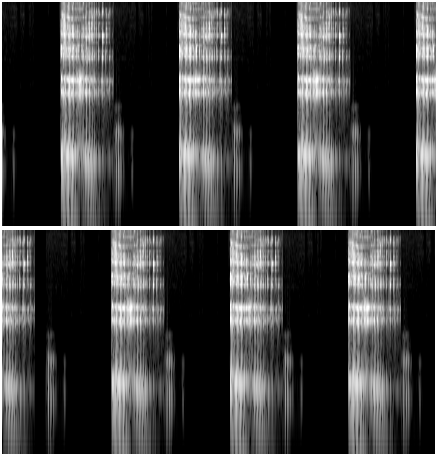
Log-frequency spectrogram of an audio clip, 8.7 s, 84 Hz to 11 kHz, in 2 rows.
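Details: Simulated burping, a performed imitation for a puppet: seven loud, evenly spaced, rough voiced belches, about 51 a minute.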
